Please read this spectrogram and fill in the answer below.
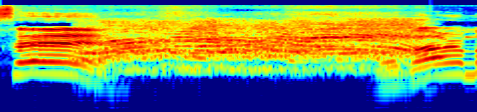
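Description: A class of schoolchildren reciting together in chorus, many young voices at once, repeating a line after their teacher.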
